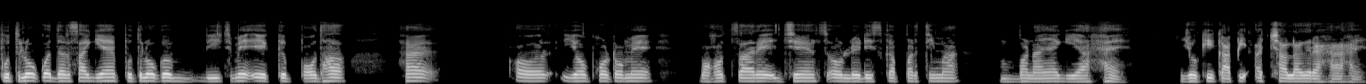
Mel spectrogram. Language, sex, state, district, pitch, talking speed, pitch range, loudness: Hindi, male, Bihar, Kishanganj, 150 Hz, 150 wpm, 145-155 Hz, -17 LUFS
